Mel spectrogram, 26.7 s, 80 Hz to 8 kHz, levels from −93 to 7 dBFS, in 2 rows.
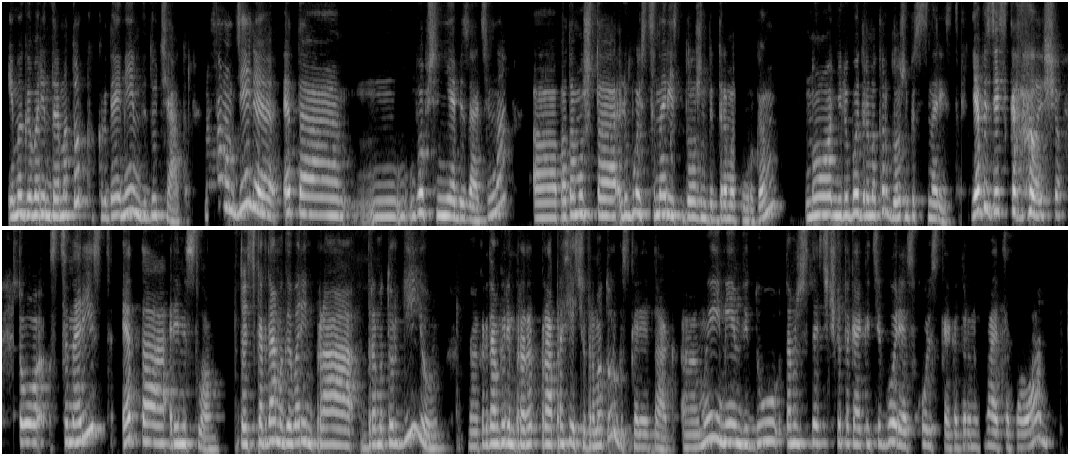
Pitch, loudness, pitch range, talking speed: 225 Hz, -26 LUFS, 205-245 Hz, 160 wpm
